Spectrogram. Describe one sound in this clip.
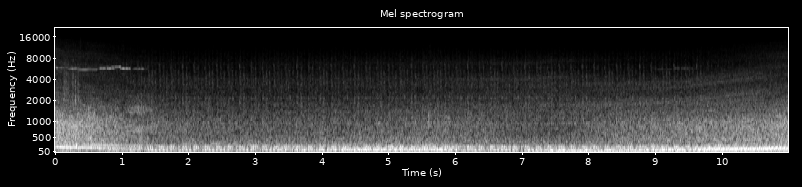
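A car engine idles low while stopped.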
